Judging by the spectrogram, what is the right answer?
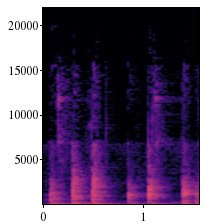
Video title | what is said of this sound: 임대인과 임차인중 누구의 잘못인가? (수서동 아파트누수) | 타일 이 들떠 있기 때문 입니다 . 소리 를 들어 보세요 . 속이 빈 소리 가 납니다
